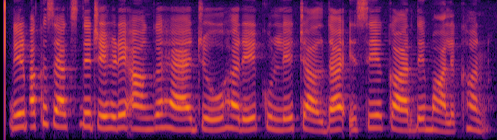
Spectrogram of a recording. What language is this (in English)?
Punjabi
